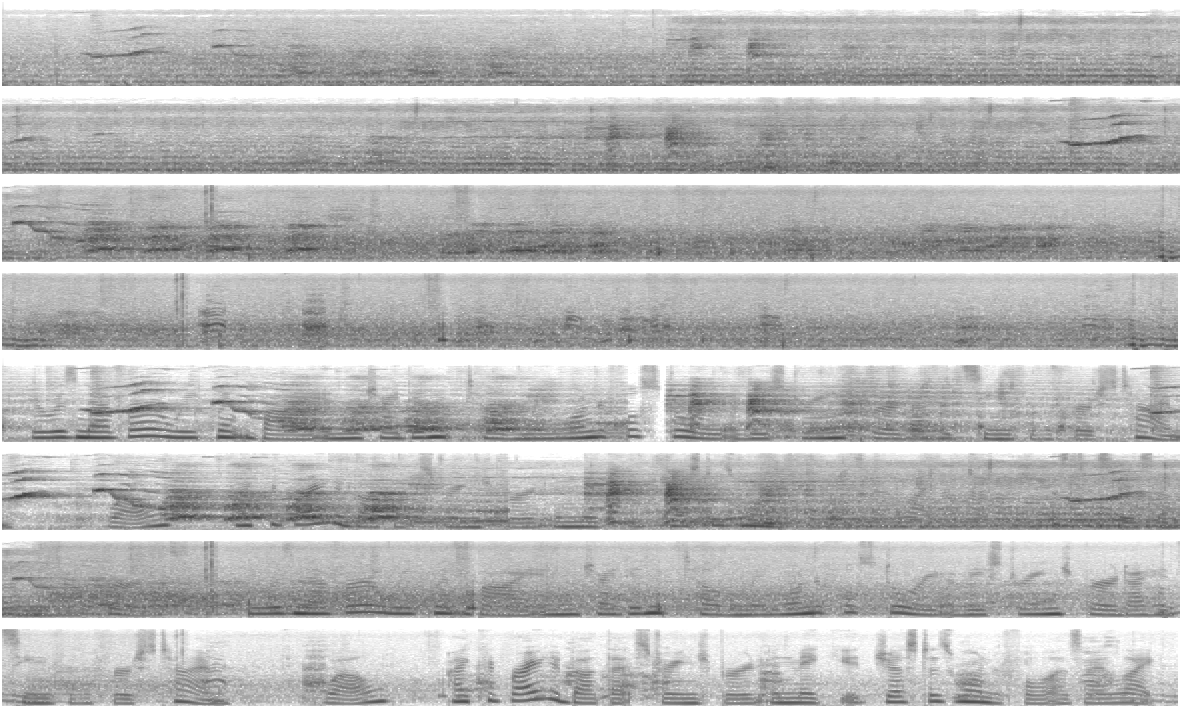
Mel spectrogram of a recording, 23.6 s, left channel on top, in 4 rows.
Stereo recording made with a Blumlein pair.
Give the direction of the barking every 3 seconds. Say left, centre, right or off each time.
right, right, right, centre, left, left, left, left.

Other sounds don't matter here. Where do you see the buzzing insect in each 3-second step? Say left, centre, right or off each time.
left, left, left, centre, centre, left, left, left.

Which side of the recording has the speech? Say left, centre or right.
right.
